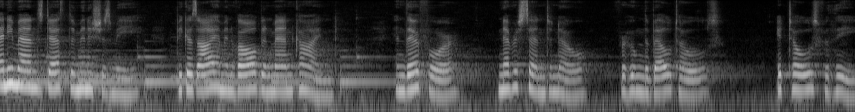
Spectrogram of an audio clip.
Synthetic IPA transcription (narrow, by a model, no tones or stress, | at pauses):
ɛnimæ̃nzdɛθd̥ɨmɪ̃nɨʃɨzmi | b̥ɨkʌzaɪɨ̃mɨ̃ɱvɑlˠvdɨ̃nmæ̃nkʰãɪ̃nd | ɨ̃nðɛɹfɔɹ | nɛvə˞sɛ̃ntʰɨnoʊ | fə˞ɦũmðɨbɛlˠtʰoʊllˠz̥ | ɨtʰoʊlˠz̥fə˞ði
